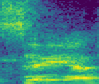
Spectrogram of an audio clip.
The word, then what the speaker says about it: Zaya: I called her Zaya last year. I saw her a couple days ago and I said, how do you say it? She said Zaya.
